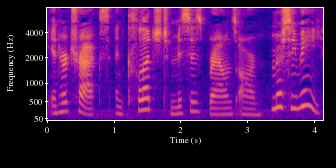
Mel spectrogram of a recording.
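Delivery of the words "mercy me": high-pitched shocked cry; alarmed exclamation. A narrator's reading. Missus Bird stopping suddenly in her tracks, alarmed. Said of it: "she exclaimed".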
